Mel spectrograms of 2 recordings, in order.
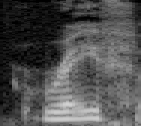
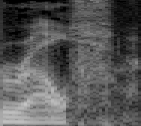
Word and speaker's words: Ralph: Some might even say it's Rafe Fiennes. What did I say? You said Ralph. I say Ralph because it's spelled Ralph.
